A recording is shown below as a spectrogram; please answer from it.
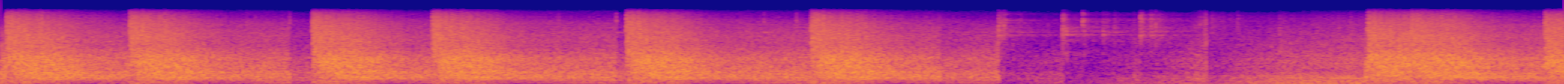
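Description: A string of about seven pistol shots fired roughly a second apart, each followed by a long echo off the enclosed range, with a pause of about two seconds before the last shot.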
